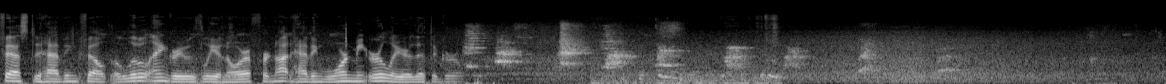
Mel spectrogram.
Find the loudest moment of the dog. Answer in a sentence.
The loudest moment of the dog is at 6 seconds.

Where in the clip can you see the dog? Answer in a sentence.
You can hear the dog from 4.6 to 9.7 s.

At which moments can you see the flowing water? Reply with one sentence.
The flowing water can be heard from 5.3 to 11.6 s.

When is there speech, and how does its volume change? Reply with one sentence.
You can hear the speech from 0.0 to 4.7 s, at a steady volume.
